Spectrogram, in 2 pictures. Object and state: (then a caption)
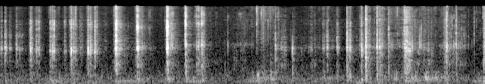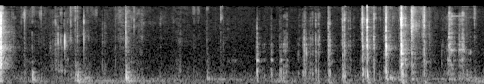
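Soap bar being carved. A solid purple soap bar held in the hand is carved with a blade, and curls pile up. Quick, crisp, bright scraping and clicking cuts come in irregular bursts, each dying away almost at once, with little low-end weight.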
